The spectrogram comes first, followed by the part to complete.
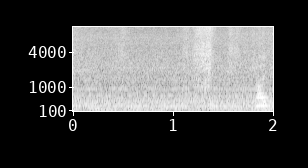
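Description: A steady mechanical hum, with a brief rustle about a second and a half in.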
